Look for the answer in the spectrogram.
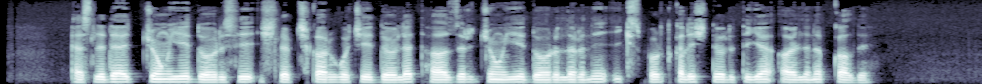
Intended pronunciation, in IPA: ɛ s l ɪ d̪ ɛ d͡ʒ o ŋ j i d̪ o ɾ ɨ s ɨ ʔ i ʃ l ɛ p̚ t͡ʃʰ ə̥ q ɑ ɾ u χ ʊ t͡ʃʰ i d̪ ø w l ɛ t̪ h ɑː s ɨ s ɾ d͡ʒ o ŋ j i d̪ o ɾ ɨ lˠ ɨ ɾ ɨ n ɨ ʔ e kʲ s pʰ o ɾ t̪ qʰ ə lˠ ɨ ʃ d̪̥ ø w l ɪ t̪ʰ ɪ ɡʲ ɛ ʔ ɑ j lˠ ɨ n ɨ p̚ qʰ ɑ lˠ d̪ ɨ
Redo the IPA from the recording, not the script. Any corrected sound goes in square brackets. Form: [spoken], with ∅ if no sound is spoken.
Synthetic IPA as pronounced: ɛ s l ɪ d̪ ɛ d͡ʒ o ŋ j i d̪ o ɾ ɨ s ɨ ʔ i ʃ l ɛ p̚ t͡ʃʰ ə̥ q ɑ ɾ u [ʁ] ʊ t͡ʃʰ i d̪ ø w l ɛ t̪ h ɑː [z] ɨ [∅] ɾ d͡ʒ o ŋ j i d̪ o ɾ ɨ lˠ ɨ ɾ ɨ n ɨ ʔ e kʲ s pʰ o ɾ t̪ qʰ ə lˠ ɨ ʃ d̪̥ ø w l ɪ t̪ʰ ɪ ɡʲ ɛ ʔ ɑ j lˠ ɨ n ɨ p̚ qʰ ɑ lˠ d̪ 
